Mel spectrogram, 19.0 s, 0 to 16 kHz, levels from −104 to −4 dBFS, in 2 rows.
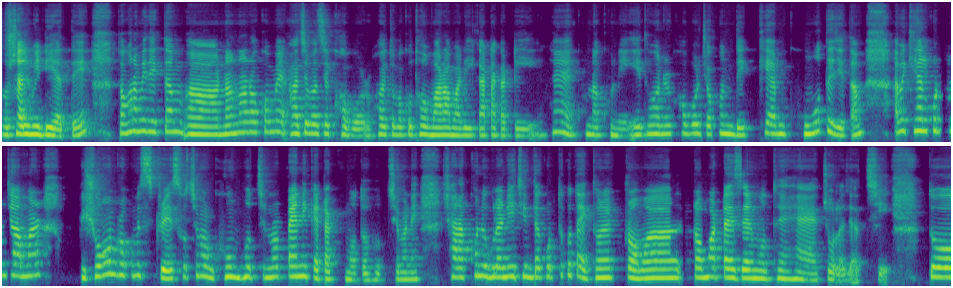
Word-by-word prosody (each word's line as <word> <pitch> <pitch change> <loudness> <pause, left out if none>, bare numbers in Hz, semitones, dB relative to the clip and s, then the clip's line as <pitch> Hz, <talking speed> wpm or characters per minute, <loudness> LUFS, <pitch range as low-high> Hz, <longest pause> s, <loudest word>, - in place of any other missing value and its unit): Social 215 +2 +5
media 195 -4 +5
তে। 190 - 0 0.4
তখন 245 +3 0
আমি 295 - 0
দেখতাম 280 +1 -2 0.2
আ - - +5 0.3
নানা 240 +4 +2
রকমের 275 0 -4
আজেবাজে 235 -1 0
খবর। 180 -4 -3
হয়তোবা 210 -2 -2
কোথাও 210 +1 0
মারামারি, 195 -1 +2
কাটাকাটি, 180 -1 -4 0.3
হ্যাঁ? 265 -4 -2
খুনাখুনি। 195 -3 -4
এ - - +2
ধরনের 225 0 0
খবর 235 0 -2
যখন 225 +2 -1
দেখে 190 +5 -6
আমি 225 - +2 0.2
ঘুমুতে 255 +6 +1
যেতাম। 185 +5 -1 0.4
আমি 290 - 0
খেয়াল 300 0 +3
করতাম 305 -1 -4
যে - - +4
আমার 280 +1 +1 0.4
ভীষণ 270 +8 +1
রকমের 290 -1 -3
স্ট্রেস 215 -6 +4
হচ্ছে, 255 +1 -7
আমার 260 -4 +1
ঘুম 255 0 +4
হচ্ছে 250 0 -1
না, 235 - +2
আমার 250 0 -3
প্যানিক 265 0 +4
অ্যাটাক 200 -2 0
মত 175 -1 -9
হচ্ছে। 175 +2 -10
মানে 185 0 -2 0.3
সারাক্ষণ 245 +2 0
এগুলা 250 -1 +3
নিয়ে 260 0 +2
চিন্তা 245 -1 +1
করতে, 255 +2 -5
করতে 290 -2 -4
এক 210 - -5
ধরনের 235 0 +4
ট্রমার 225 0 +5 0.2
ট্রমাটাইজ 240 -1 +3
এর 215 - +3
মধ্যে 205 +1 -1
হ্যাঁ 180 -4 -1
চলে 170 -6 -3
যাচ্ছি। - - -8 0.5
তো 255 - +5
230 Hz, 190 wpm, -23 LUFS, 200-255 Hz, 0.5 s, Social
